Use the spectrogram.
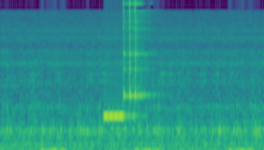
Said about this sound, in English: Your scanner is beeping. Routine maintenance. Hit the reset for me, will you?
